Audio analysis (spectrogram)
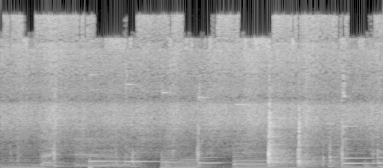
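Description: Garlic and black pepper are heated in a pan, with a soft sizzle under a tonal hum, punctuated by several sharp scrapes and taps of a spoon.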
